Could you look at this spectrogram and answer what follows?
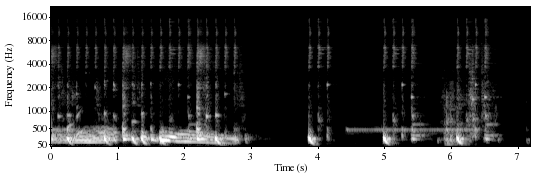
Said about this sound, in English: Is that as loud as your phone goes?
